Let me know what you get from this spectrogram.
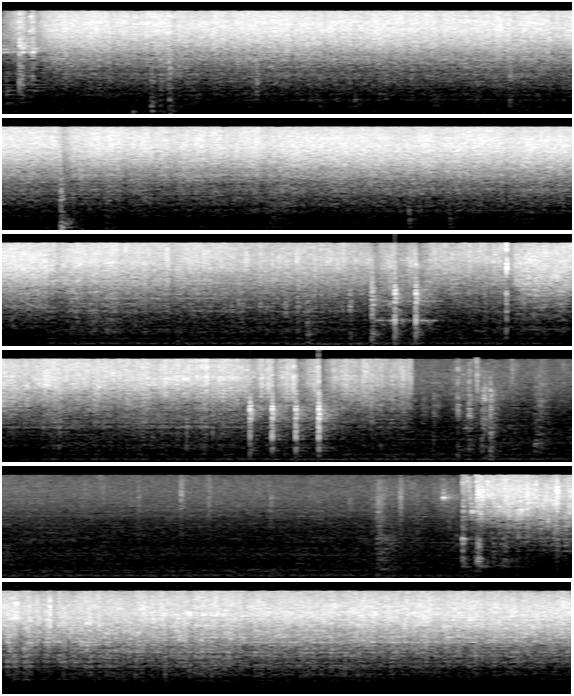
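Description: Chopped onions and minced garlic sizzling in hot oil in a wok while being stirred, with a few metallic clinks of the utensil against the pan. Partway through the sizzle drops to a low level for a few seconds, then comes back loud.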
